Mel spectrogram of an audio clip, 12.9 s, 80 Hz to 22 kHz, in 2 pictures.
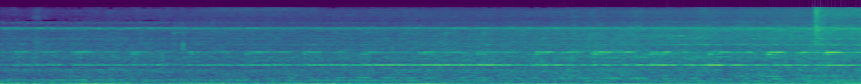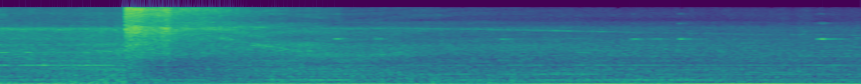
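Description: Via Rail passenger train arriving: the EMD F40PH diesel locomotive rumbles past close by, then the stainless-steel passenger cars roll by on the rails. A steady high whine lasts through the first half, and a brief loud hiss comes about seven and a half seconds in.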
